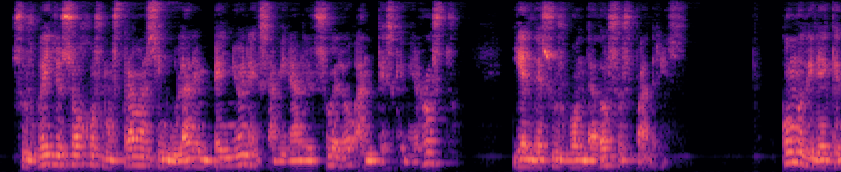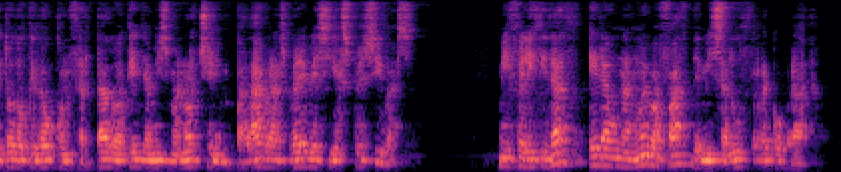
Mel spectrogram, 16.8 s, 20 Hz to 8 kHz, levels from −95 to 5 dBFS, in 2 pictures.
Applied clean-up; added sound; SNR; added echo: none; none; none; reverberation time 0.2 s.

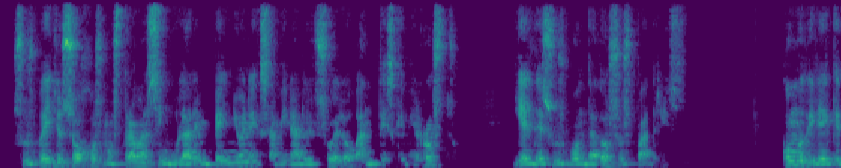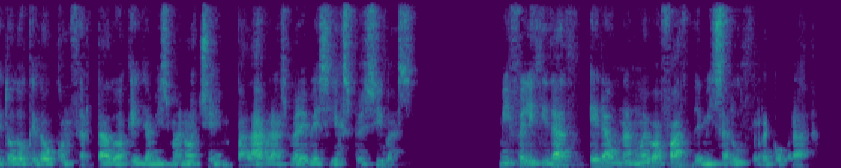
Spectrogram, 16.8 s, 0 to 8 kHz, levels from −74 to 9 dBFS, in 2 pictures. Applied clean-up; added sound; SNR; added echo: none; none; none; none.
